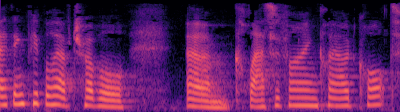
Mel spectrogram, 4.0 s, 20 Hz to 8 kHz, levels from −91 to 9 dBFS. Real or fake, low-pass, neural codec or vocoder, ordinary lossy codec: real; 7.2 kHz; none; MP3, 32 kbps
